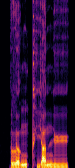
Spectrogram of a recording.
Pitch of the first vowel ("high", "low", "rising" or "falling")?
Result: rising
